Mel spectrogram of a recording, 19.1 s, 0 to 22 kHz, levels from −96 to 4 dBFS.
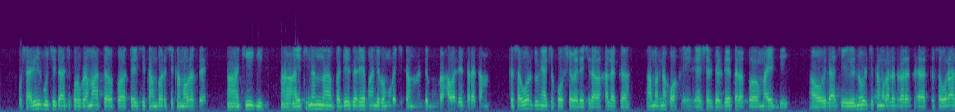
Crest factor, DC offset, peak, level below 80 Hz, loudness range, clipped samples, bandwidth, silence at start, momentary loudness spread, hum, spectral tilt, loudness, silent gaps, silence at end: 16 dB; under 0.1%; -12 dBFS; -66 dBFS; 2 LU; under 0.1%; 4.2 kHz; 0.4 s; 8 LU; none; -8.5 dB/octave; -28 LUFS; none; 0 s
